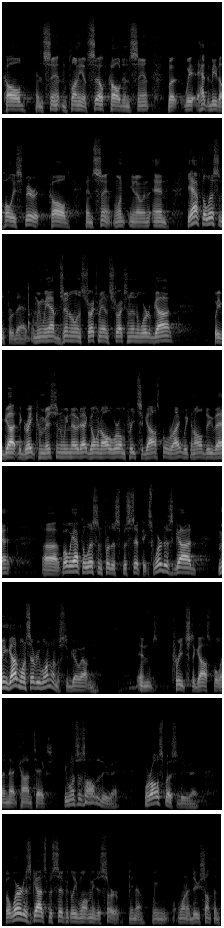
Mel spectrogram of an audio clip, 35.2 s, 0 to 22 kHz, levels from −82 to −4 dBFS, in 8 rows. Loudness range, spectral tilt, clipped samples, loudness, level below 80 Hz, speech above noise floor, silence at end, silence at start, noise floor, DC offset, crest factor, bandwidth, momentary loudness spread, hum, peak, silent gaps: 8 LU; -4.5 dB/octave; under 0.1%; -40 LUFS; -80 dBFS; 37 dB; 0 s; 0.05 s; -77 dBFS; under 0.1%; 22 dB; 14.5 kHz; 16 LU; none; -18 dBFS; none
